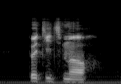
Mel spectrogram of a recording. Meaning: orgasm
- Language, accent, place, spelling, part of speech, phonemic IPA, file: French, France, Lyon, petite mort, noun, /pə.tit mɔʁ/, LL-Q150 (fra)-petite mort.wav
